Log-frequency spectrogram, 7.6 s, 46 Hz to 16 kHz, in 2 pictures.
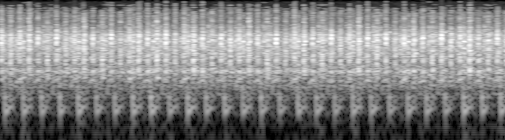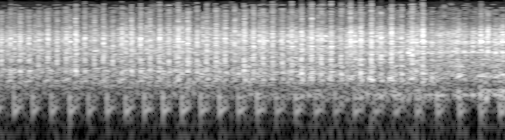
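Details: Dnepr motorcycle engine, 2014 clip: rapid, fairly regular knock, three to four per second, over rough running; when knock appears power drops and carburetor spits fuel, disappears at high revs or before stalling; cause unknown.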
